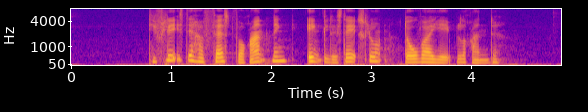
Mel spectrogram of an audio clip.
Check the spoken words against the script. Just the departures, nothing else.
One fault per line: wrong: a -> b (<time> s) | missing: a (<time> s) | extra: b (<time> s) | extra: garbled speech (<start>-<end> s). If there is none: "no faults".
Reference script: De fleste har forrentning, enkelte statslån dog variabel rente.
extra: fast (1.3 s)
